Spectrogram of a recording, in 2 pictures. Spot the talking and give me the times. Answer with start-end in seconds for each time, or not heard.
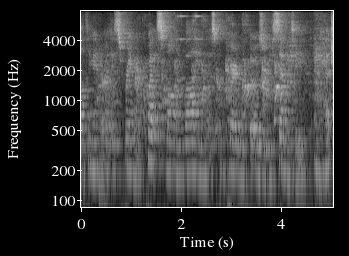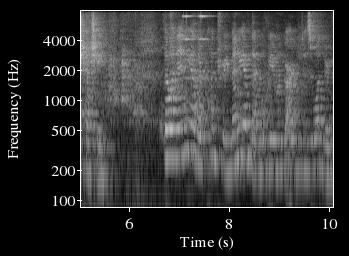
0.0-10.0.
